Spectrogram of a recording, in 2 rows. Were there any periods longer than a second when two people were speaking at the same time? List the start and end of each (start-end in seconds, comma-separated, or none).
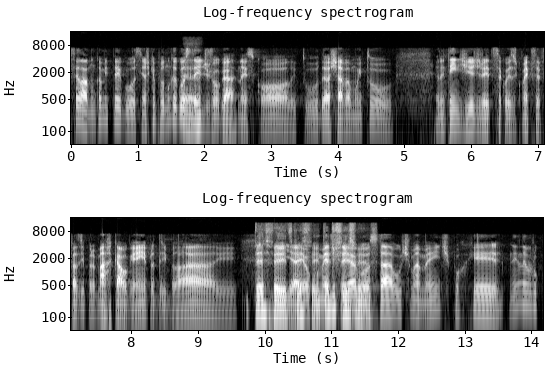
10.2-11.7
